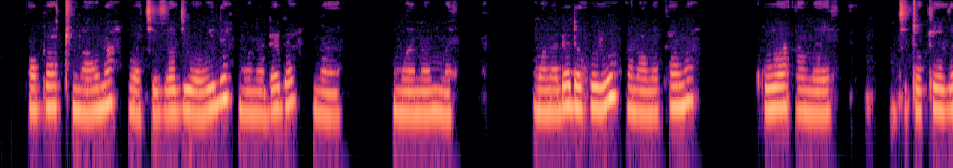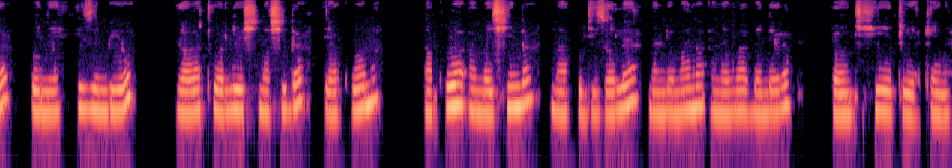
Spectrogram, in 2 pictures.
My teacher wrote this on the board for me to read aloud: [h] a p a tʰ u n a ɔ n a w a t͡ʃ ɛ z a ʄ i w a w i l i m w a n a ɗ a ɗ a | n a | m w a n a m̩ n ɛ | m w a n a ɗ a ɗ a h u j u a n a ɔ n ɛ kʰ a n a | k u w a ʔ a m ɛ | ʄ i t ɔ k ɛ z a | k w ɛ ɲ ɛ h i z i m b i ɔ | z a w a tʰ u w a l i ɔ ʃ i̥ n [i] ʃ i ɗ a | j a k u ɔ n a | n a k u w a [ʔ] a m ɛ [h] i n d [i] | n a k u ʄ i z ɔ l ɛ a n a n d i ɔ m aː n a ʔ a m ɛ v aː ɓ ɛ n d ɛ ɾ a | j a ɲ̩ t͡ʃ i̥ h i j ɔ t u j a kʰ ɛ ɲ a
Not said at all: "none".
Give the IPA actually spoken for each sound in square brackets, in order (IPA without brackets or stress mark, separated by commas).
h, a, ʔ, ʃ, a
